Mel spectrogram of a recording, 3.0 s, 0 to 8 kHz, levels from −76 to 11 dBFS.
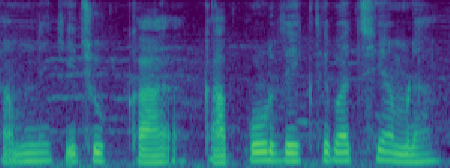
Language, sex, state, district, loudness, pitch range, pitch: Bengali, male, West Bengal, Cooch Behar, -18 LUFS, 130-150 Hz, 145 Hz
